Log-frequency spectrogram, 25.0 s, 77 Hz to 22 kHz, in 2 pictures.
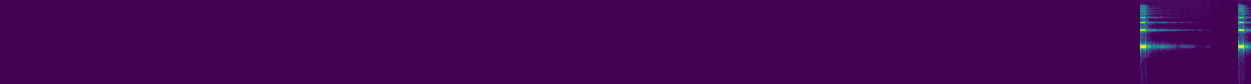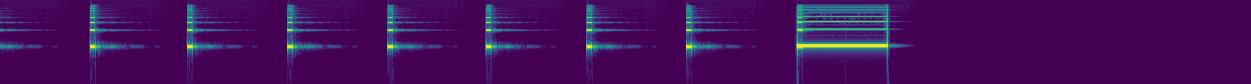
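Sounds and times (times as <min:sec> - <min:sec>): short timer beeps: 0:11.4 - 0:12.8, 0:20.5 - 0:21.5
long timer beep: 0:20.5 - 0:21.5.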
